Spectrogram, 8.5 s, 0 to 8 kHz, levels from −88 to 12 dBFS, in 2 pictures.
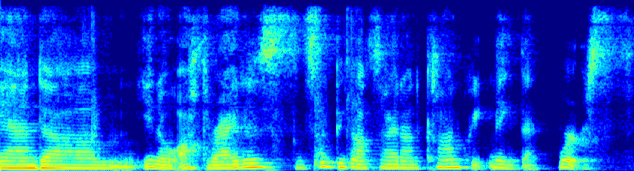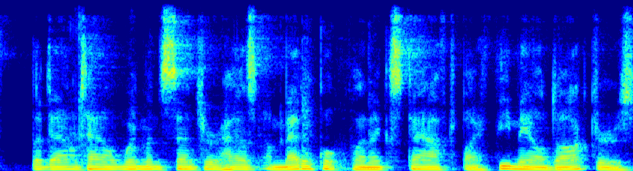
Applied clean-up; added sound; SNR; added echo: neural mask model DeepFilterNet 3.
